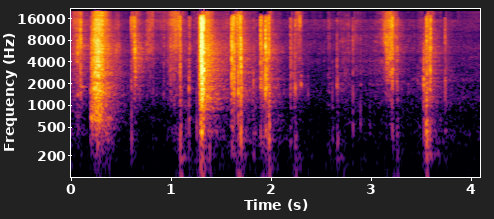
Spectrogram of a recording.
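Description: Tarot cards being shuffled and drawn by hand, a series of crisp close flicks and slaps at uneven intervals in a quiet room, no talking.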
